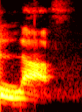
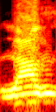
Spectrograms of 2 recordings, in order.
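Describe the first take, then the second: First: The word ends with an f sound. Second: The word ends with a g sound. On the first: The speaker calls it right. "Hundred percent guarantee word का उच्चारण यही है" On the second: The speaker calls it wrong. "लाग से नहीं पढ़ेंगे"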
